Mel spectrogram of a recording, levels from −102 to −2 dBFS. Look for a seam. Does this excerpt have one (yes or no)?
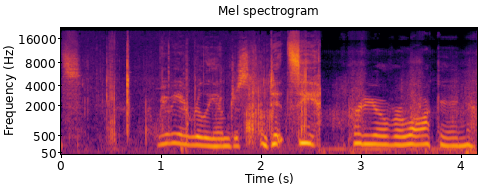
yes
